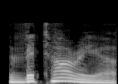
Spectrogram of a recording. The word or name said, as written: vittorio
